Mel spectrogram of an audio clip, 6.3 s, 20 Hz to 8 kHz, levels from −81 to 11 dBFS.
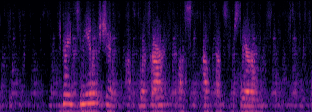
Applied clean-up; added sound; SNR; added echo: neural separator model SepFormer DNS4.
